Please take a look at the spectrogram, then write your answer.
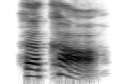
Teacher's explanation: Without a following vowel, the R stays silent.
